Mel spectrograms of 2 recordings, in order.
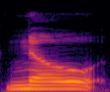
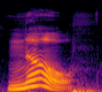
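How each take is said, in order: First: The pitch stays level. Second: The pitch falls sharply. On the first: More explanation is about to follow. "when said in this kind of level tone" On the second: It is an angry or final refusal. "if you said it with that sharp falling tone"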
